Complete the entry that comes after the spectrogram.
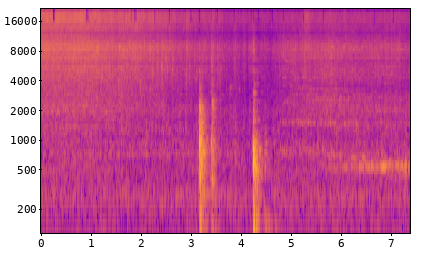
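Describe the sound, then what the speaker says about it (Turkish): Boiling water is poured into a pan of sautéed meat and peppers for fresh okra, bringing a couple of sharp splashing hisses over a soft steady sizzle. "ben şimdi diğer taraftan kaynayan buradaki kaynar suyumdan ilave edeceğim buraya"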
